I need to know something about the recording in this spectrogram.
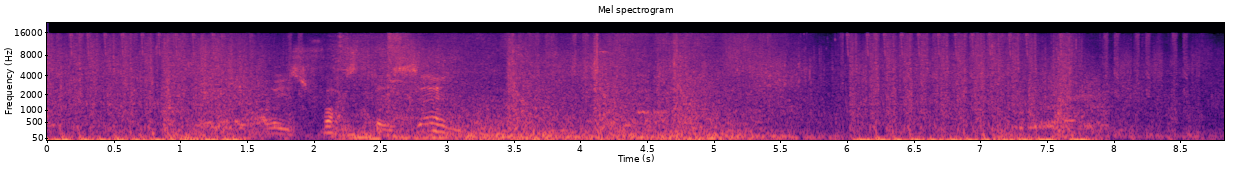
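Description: Rapid gunfire crackles and booms.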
